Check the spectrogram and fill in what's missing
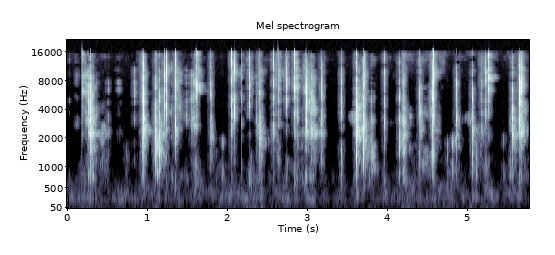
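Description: Long matte nails on both hands tap rapidly on the rubber buttons and body of a flat, hollow black plastic TV remote. The result is a quick, uneven string of dry, bright clicks and light crunchy taps with almost no ring, over a faint low hum.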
